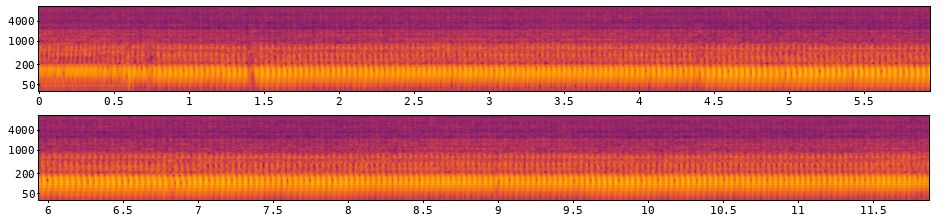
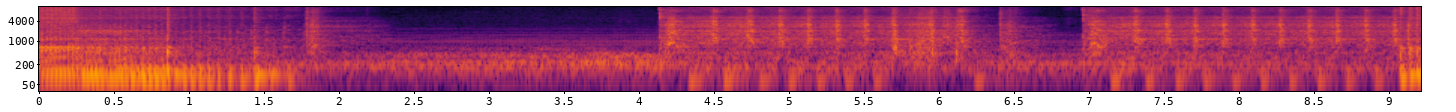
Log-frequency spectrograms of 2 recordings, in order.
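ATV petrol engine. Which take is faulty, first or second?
first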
